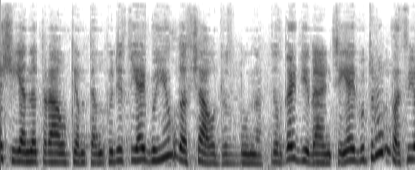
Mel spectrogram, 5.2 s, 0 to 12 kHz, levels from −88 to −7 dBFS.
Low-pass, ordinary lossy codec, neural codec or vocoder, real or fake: 10.8 kHz; AAC, 32 kbps; codec, 44.1 kHz, 1.7 kbps, Pupu-Codec; fake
